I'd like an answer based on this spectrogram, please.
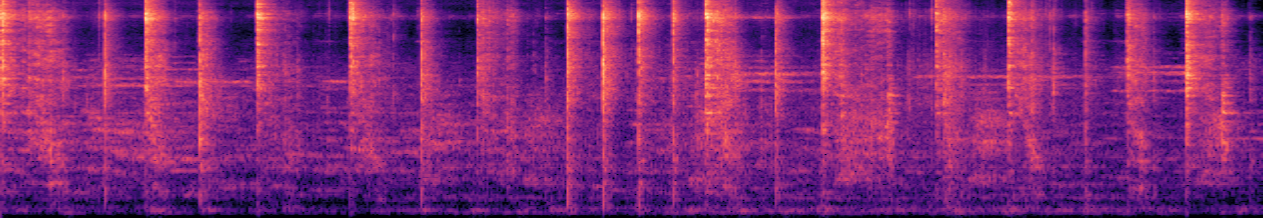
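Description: Metal spatula stirring grated carrots cooking in milk in a metal kadhai, knocking and scraping against the pan over and over at an uneven pace.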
